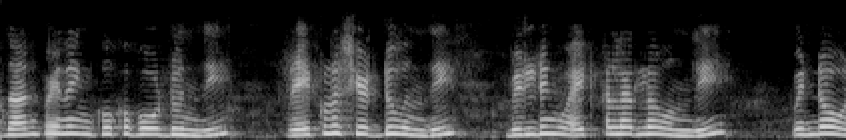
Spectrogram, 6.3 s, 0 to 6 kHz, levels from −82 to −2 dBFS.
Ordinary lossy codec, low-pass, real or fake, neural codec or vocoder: AAC, 32 kbps; 5.4 kHz; fake; codec, 16 kHz, 4 kbps, X-Codec, WavLM features, trained on Multilingual LibriSpeech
